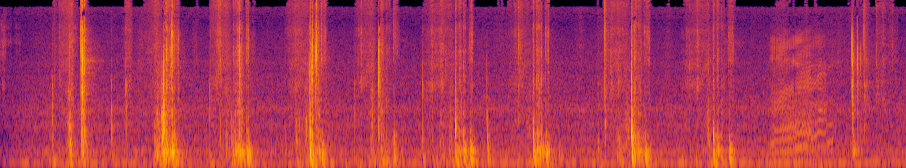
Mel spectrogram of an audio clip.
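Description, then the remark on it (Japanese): A cat scratches and rakes litter in its litter box after using it: a steady series of short, gritty, rustling strokes, fairly quiet, with a softer shuffle near the end. “猫がトイレを済ませた後にシャカシャカしている音”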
